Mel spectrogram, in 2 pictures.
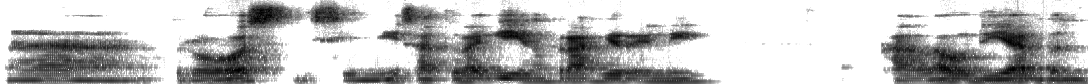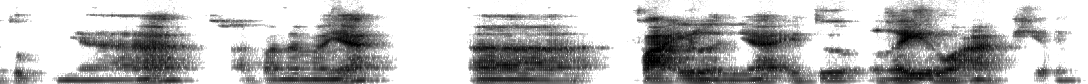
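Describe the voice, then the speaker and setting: A man's voice: on the low side, slow pace, echoey room, dull audio. A male teacher giving a grammar lesson, explaining patiently, repeating examples and calling on students by name. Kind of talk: classroom lesson.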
